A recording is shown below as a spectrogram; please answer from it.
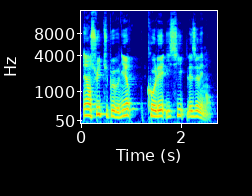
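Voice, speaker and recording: Casual French man explaining software. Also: a little high, brisk. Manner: casual, many fillers and restarts. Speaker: tutorial host. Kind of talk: screen-recorded software tutorial.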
